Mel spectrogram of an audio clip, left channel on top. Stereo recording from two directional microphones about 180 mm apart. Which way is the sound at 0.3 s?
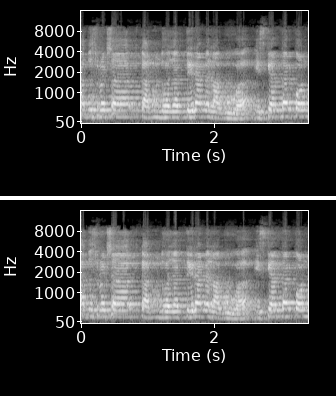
40° right (ahead or behind).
